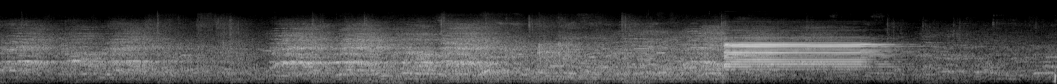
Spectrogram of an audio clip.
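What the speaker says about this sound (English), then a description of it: "All right, buzzer's beeping." Buzzer at a high school girls' basketball game sounds a loud, steady tone for about two seconds over constant crowd noise in a gym.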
